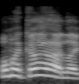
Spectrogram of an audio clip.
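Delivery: put-on high pitch. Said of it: "He's like".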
